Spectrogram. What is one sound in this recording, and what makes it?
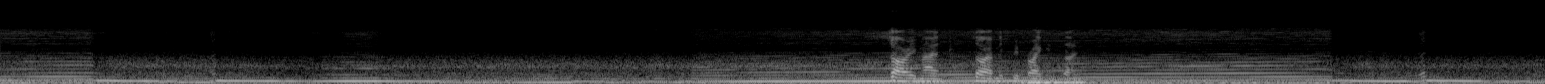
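A racing car engine drops in pitch as the gears shift down.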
